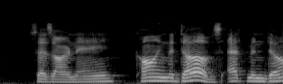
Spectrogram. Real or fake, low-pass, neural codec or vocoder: real; 7.2 kHz; none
